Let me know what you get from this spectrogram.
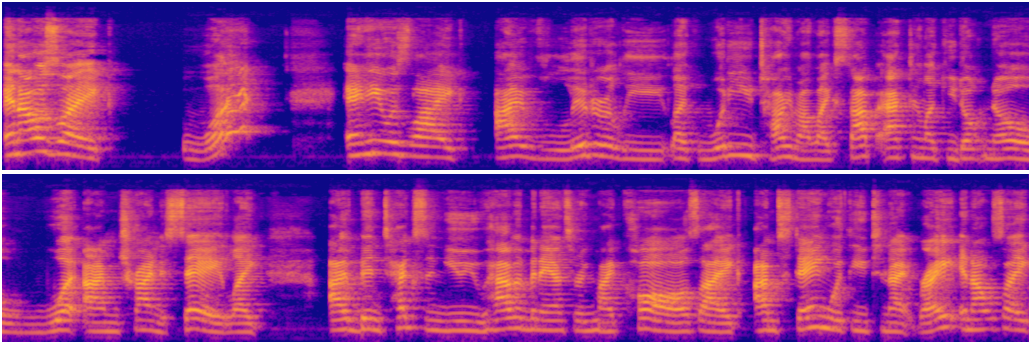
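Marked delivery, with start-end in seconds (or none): none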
